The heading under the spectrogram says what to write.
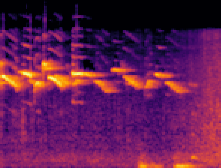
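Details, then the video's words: Song of a Wallacean white-eye, golden-headed form of Sumbawa, used to make lazy birds sing: a tumbling stream of high sweet warbled notes gradually descending, with a couple of low thumps near the end. "Pancingan Khusus Untuk Burung Pleci Wallacea Yang Malas Bunyi Agar Rajin Bunyi Gacor!!!"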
